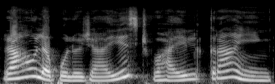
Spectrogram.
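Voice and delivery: slow, clear classroom reading; slow model sentence. Shown as a demonstration. Teacher reading the example to students, slowly. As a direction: spell the sentence out for learners. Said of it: "teacher models English sentence".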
